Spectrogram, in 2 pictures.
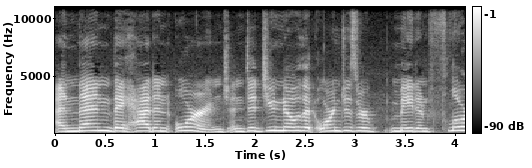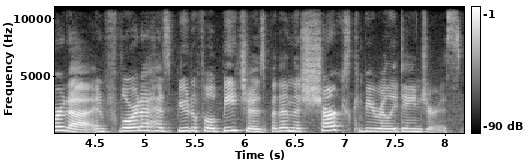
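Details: Acted demonstration of tangential speech by a nurse educator, as part of assessing thought process coherence in a mental status exam.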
